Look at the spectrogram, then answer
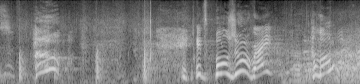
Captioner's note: gasps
